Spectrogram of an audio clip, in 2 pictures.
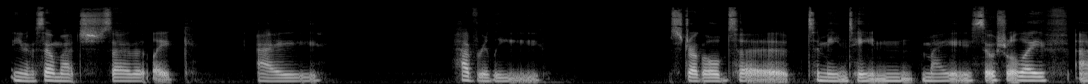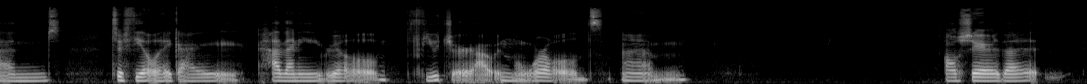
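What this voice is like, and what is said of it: Tired, slightly rambling voice. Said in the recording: “I'm really tired right now. You can probably tell from my voice and how maybe slightly rambly I am this episode.”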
